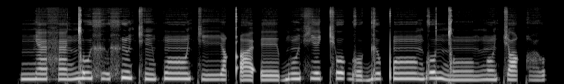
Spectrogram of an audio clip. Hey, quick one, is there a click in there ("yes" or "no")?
yes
